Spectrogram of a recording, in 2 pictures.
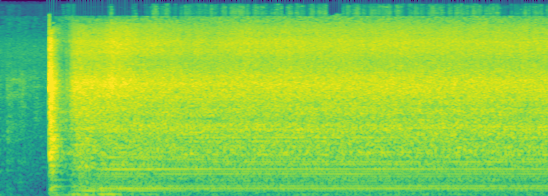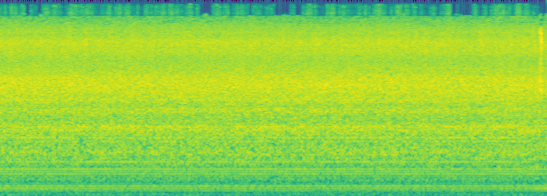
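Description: A swimming pool filter pump motor, set to rinse mode, switches on after a brief quiet moment and then runs with a steady, even hum and whir.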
